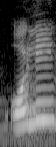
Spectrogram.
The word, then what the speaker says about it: ஒலி: ஒளி என்பதை நான் உச்சரிக்கின்றேன். அடுத்து ஆலயமணியின் ஒலி. ஒளி என்பது வெளிச்சம், ஒலி என்பது சத்தம். இரண்டிற்கும் உள்ள வித்தியாசத்தை அவதானியுங்கள். அதேபோல் அடுத்தது மழை பெய்தமையால் வெள்ளம் பெருகியது.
